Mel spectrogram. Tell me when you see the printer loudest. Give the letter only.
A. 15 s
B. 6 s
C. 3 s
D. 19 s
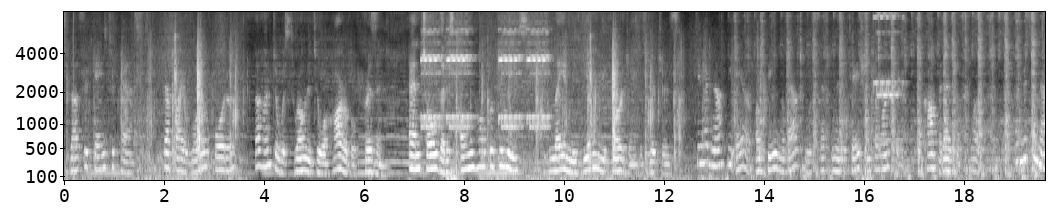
D.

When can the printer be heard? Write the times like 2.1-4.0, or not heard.
13.1-19.5.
